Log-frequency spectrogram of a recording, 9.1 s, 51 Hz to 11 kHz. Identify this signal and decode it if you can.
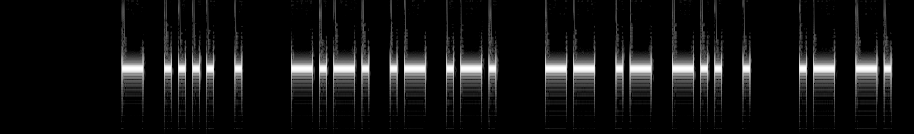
Morse code, heard as a keyed tone, about 17 wpm, 700 Hz. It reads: THE CAR MADE AN
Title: Sentences from Top 1000 Words - Review Part 6 - 17wpm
